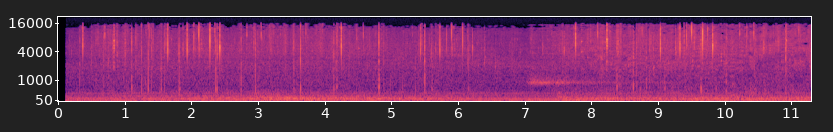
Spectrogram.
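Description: Raindrops patter and drip on a window pane.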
